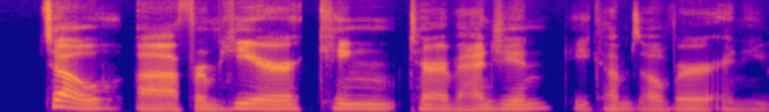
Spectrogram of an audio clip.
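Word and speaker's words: Taravangian: Um, so, uh, from here, King Teravangian, he comes over and he was Oh, good job.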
